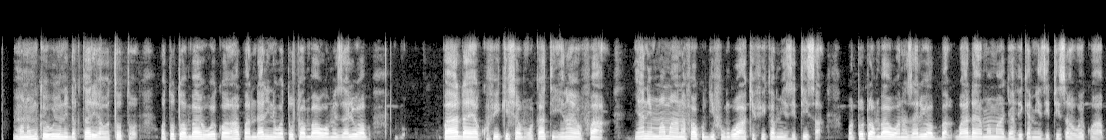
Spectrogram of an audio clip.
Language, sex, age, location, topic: Swahili, female, 25-35, Wajir, health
